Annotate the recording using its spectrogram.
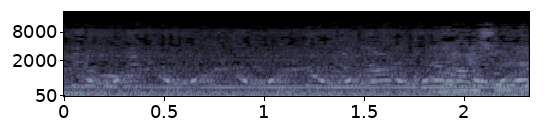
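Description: A siren sounding in a fast yelp, its pitch swooping down and up about three times a second over a steady tone.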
